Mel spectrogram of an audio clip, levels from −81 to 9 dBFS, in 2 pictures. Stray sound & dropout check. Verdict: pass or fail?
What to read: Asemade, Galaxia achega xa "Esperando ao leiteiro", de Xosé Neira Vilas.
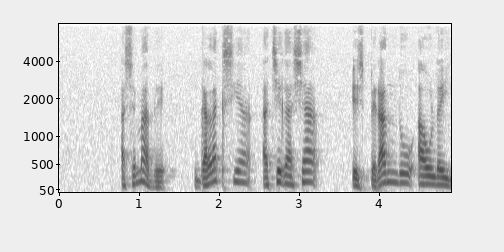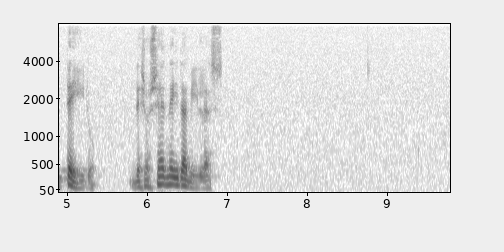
pass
